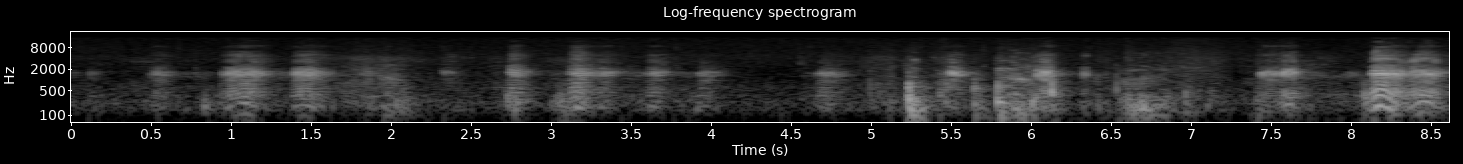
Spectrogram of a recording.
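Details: Bernese Mountain Dog puppy playing with a squeaky sheep toy; short bursts of squeaking and low growly huffs come in quick irregular clusters, some sharper and louder near the end.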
